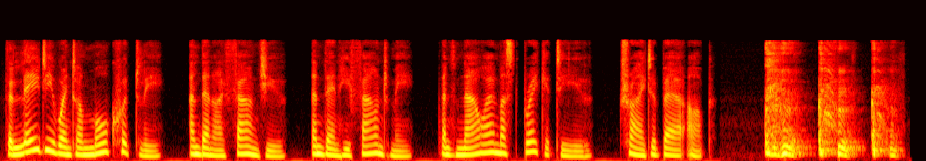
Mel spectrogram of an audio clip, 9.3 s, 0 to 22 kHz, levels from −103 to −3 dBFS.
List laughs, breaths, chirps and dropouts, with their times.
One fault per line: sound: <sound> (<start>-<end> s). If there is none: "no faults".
sound: cough (7.6-9.1 s)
